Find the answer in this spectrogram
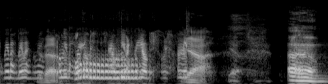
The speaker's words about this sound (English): And I feel like this is where we really get the piranha noise for the first time. Mm-hmm. I think it's in that first scene, but it's really mixed low. because we're above water, but now that we're underwater, we can really hear that.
